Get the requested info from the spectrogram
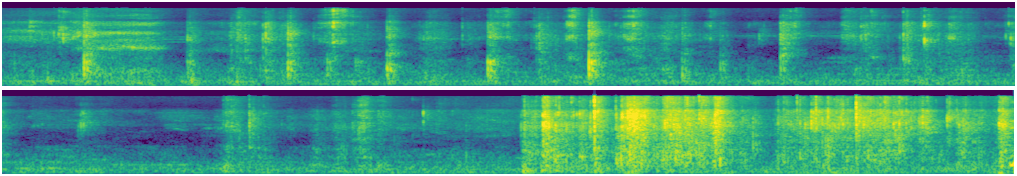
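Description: Ballpoint pen scratching and tapping on a paper worksheet as a child traces and colours, in small irregular ticks, then louder paper rustling near the end.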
